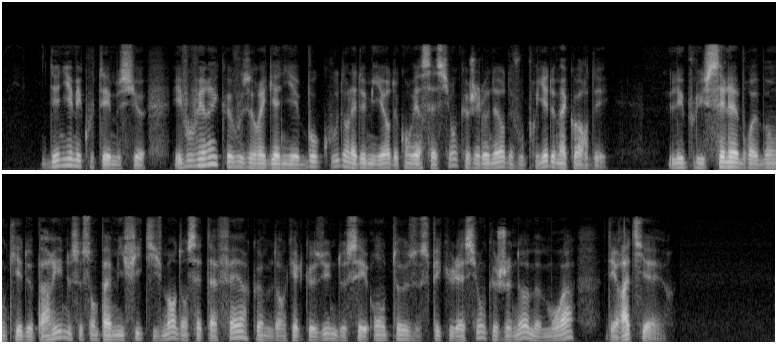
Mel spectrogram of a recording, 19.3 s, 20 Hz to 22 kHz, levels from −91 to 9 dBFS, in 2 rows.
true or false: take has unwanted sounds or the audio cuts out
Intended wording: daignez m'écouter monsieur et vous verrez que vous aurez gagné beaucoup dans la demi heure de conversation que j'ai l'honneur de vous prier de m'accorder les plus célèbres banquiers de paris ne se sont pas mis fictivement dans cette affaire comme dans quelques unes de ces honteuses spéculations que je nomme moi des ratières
false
